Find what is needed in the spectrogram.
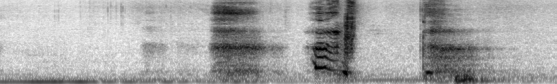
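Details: A bad sneezing fit with nose blowing: a sharp inward gasp followed by a forceful sneeze burst, with noisy nasal blowing sounds around it.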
